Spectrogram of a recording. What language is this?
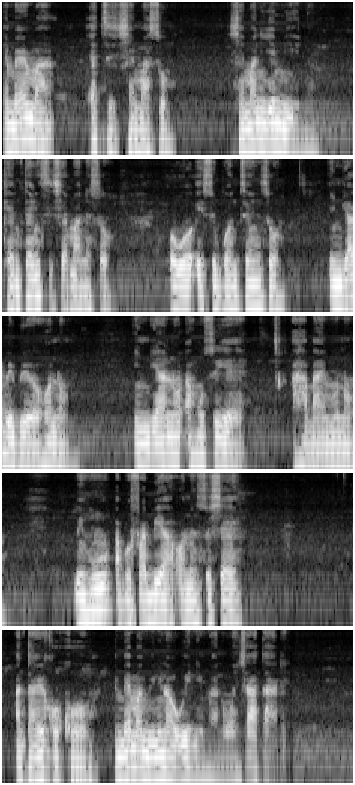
Akan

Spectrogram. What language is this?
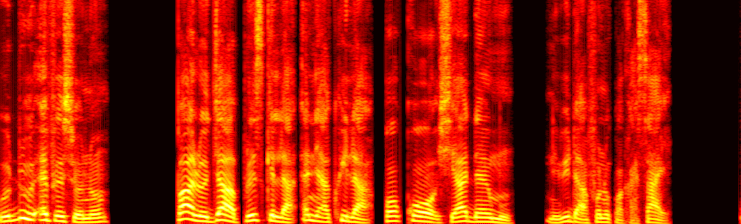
Akan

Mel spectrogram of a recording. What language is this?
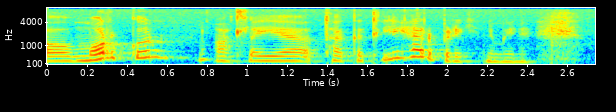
Icelandic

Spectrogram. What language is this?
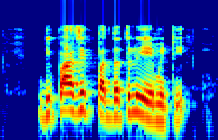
Telugu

